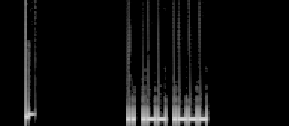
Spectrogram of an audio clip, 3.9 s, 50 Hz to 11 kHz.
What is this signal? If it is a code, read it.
Morse code, heard as a keyed tone, about 36 wpm, 700 Hz. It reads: IWJ
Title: Three Challenging Letter-Number Combinations 35wpm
